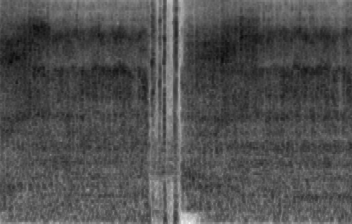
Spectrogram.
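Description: Loud, steady rolling noise of a GoPro camera car running down a toy race track, picked up by the camera's own microphone. It drops out briefly about two and a half seconds in.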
